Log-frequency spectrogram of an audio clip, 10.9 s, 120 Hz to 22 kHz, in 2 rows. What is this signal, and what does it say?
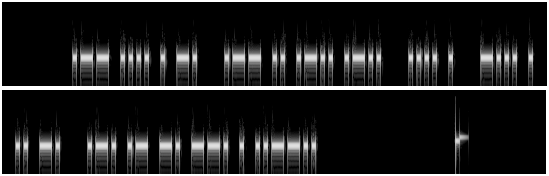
Morse code, heard as a keyed tone, about 30 wpm, 700 Hz. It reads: WHEN WILL HE BE IN RANGE?
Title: Sentences from Top 1000 Words - Review Part 4 - 30wpm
